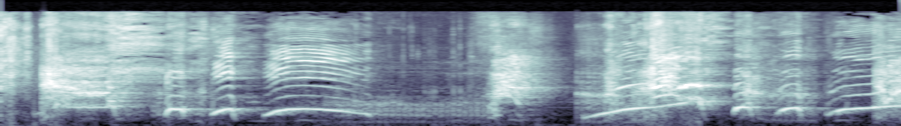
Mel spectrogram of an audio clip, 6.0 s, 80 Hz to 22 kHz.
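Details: Leon, a two-year-old, 4 lb pet Chihuahua, guards a T-bone steak bone indoors and intimidates a fawn Doberman named Gza-gza. He gives a run of whiny, arching snarls that rise and fall, with short pauses between them.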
